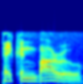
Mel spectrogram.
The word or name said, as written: Pekanbaru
